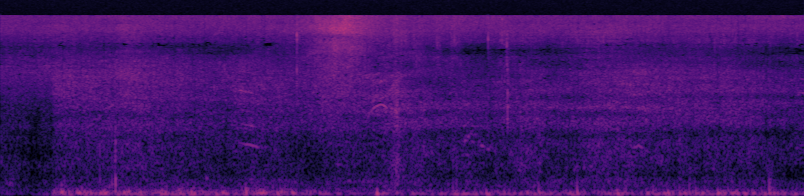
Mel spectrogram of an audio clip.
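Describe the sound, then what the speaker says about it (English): Low rumbling surf and wind buffeting the microphone on the coast between Blackpool and Fleetwood, with waves washing steadily in the background and occasional faint, indistinct sounds. "I'm going to let you relax and listen to the noise of the waves"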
